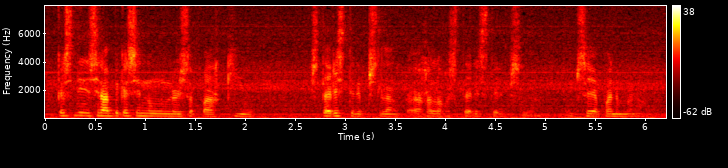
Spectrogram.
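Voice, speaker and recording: Noticeable background noise sits behind a man's high-pitched voice. He talks at a fairly quick pace with monotone, flat intonation. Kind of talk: casual vlog chat. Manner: weak, tired voice after neck surgery. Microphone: phone near.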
